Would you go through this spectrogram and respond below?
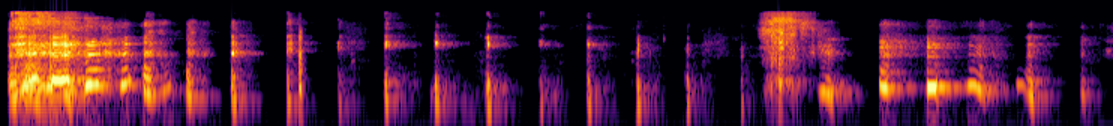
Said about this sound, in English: Oh, coming over a cold. Excuse the sniffles.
